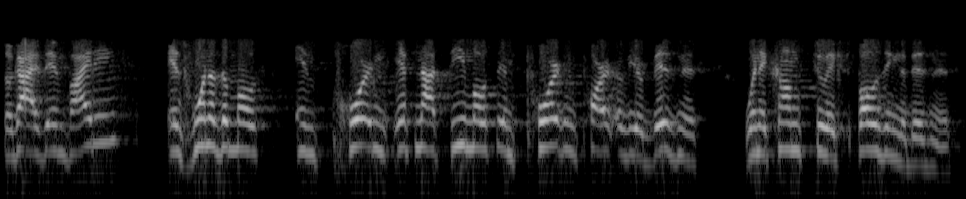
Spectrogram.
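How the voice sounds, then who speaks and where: A man leading an energetic business training talk, who keeps calling his listeners "guys". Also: high voice, moderate pace. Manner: energetic, keeps saying "guys", acts out sample calls. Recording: tinny phone-like sound.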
